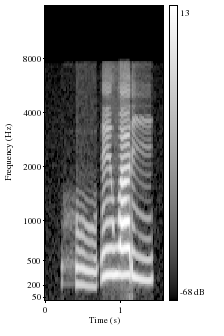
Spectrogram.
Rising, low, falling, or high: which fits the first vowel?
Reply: low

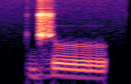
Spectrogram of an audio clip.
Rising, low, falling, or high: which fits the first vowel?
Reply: low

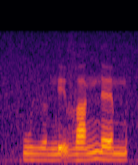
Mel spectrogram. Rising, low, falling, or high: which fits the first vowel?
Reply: low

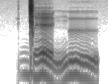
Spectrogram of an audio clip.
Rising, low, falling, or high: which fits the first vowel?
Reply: falling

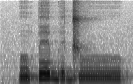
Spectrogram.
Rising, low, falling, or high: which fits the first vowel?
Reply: low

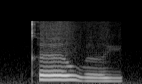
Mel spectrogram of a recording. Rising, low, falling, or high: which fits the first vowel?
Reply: high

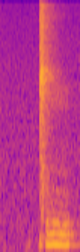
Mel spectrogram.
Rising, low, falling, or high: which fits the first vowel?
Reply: high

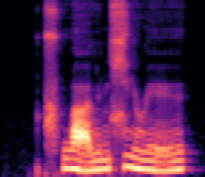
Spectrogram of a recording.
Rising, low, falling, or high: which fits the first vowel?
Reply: low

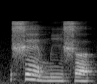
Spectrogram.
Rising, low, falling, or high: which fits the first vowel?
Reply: falling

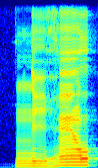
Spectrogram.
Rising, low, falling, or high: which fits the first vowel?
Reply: low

